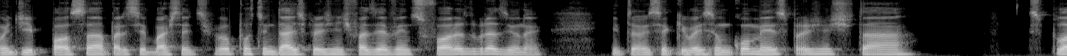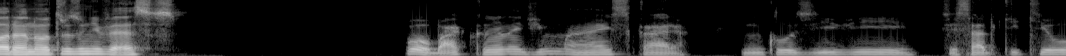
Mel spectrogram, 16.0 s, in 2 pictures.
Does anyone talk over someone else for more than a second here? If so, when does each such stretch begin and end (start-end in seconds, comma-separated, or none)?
none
